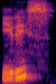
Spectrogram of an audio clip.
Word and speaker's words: Iris: name is Iris um I'm originally from the Netherlands so my name is actually pronounced Eis and um I grew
